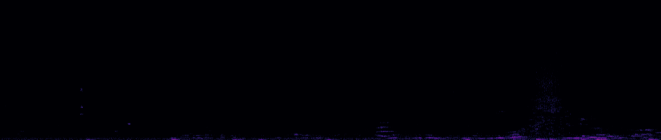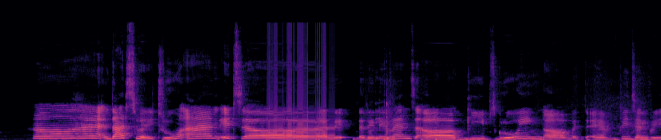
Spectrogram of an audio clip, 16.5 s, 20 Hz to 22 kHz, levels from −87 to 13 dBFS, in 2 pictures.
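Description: From 11.60 to 12.45 s the speech turns into robotic sound from repeated short buffers: a rigid, metallic buzz fixed at 100 Hz that loosely tracks the syllables. The likely cause is audio arriving too late, so playback keeps looping the last fragment of about 10 ms, matching the 100 Hz buzz, while the incoming speech is dropped. Across most of that stretch, roughly seven tenths, the sound is repeated material rather than new audio.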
